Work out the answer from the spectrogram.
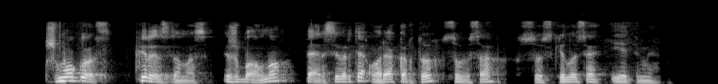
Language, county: Lithuanian, Kaunas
